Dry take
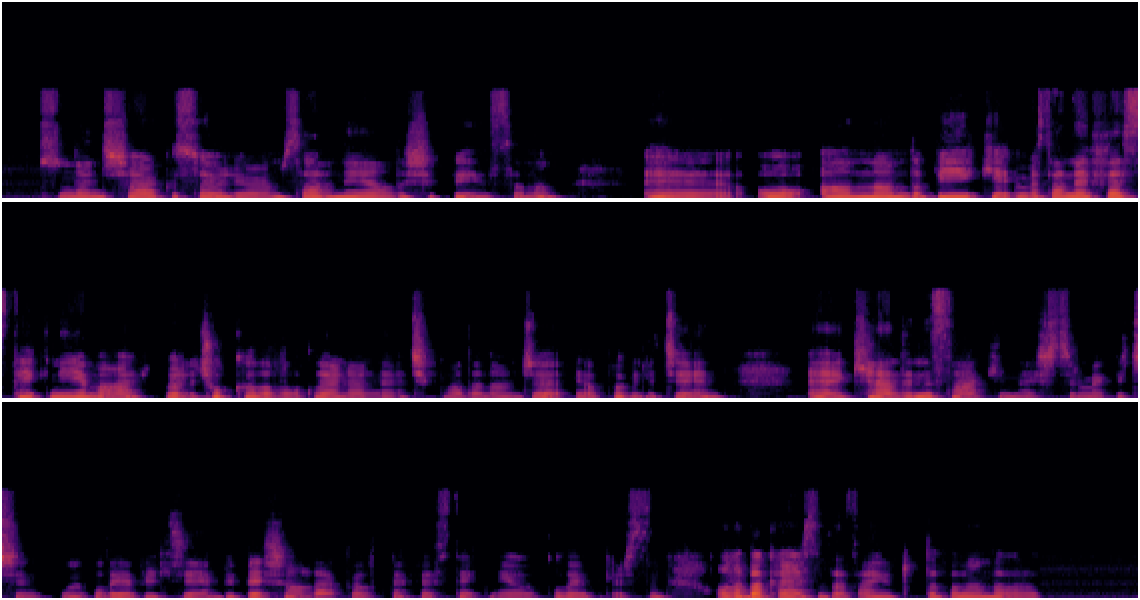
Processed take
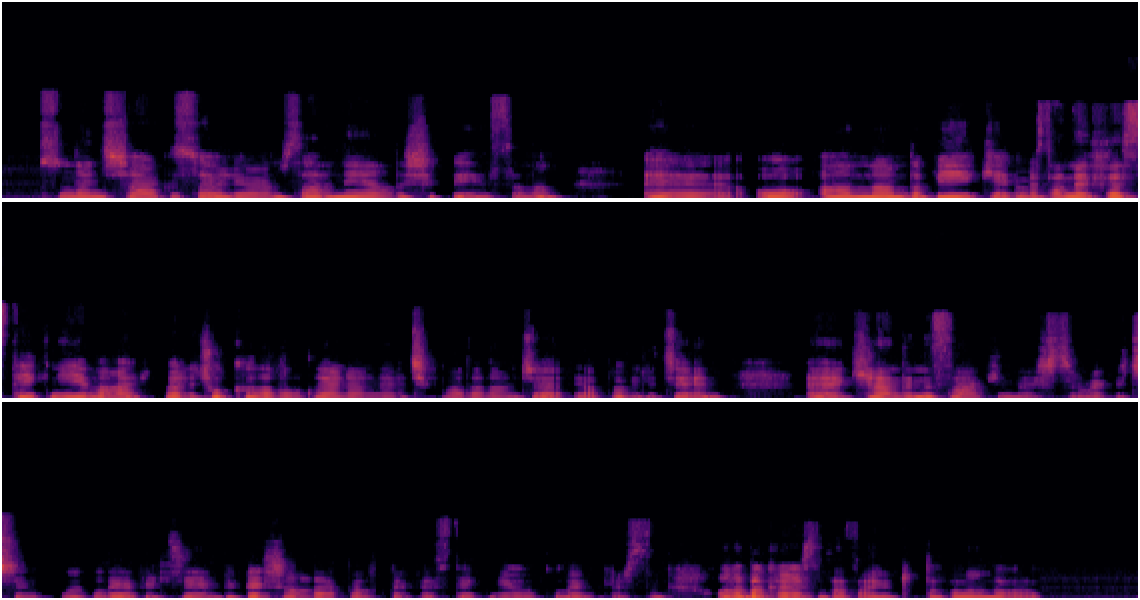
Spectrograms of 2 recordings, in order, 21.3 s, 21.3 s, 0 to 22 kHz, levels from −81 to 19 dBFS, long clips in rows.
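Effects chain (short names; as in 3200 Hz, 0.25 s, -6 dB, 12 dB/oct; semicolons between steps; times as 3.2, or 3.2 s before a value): gliding pitch shift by -6.5 st starting unshifted; gain +2 dB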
